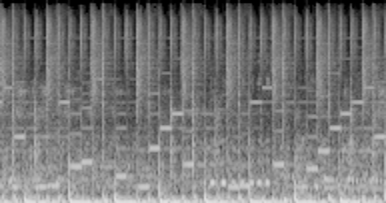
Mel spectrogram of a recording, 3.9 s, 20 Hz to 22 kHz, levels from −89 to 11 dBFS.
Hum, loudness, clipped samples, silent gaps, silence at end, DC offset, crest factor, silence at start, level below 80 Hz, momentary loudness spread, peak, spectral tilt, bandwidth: none; -9 LUFS; 0.2%; none; 0 s; under 0.1%; 6 dB; 0 s; -8 dBFS; 0 LU; 0 dBFS; -4.5 dB/octave; 19.5 kHz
